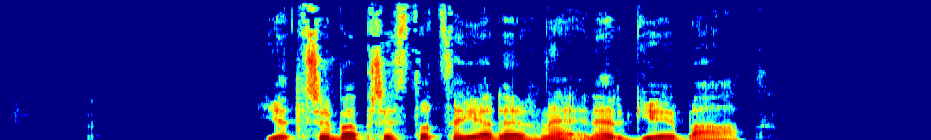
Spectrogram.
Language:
Czech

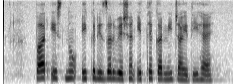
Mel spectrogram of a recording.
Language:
Punjabi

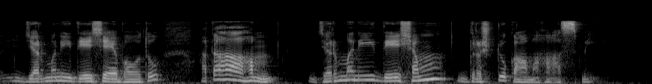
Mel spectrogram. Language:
Sanskrit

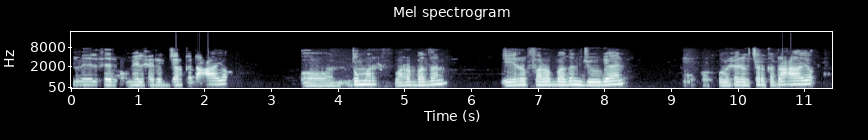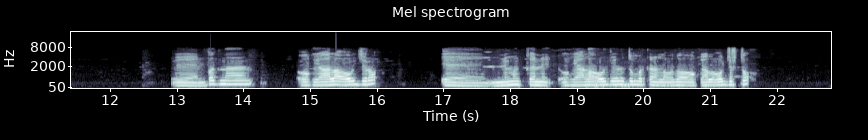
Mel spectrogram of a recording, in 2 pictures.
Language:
Somali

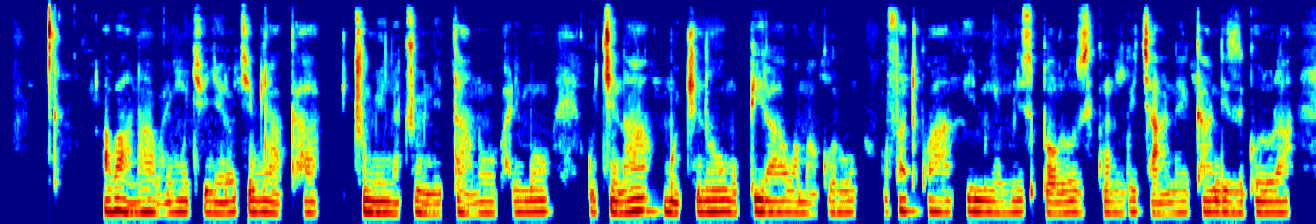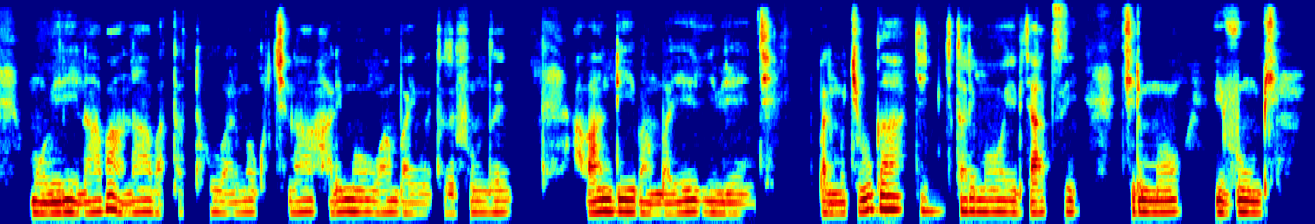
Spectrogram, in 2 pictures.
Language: Kinyarwanda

